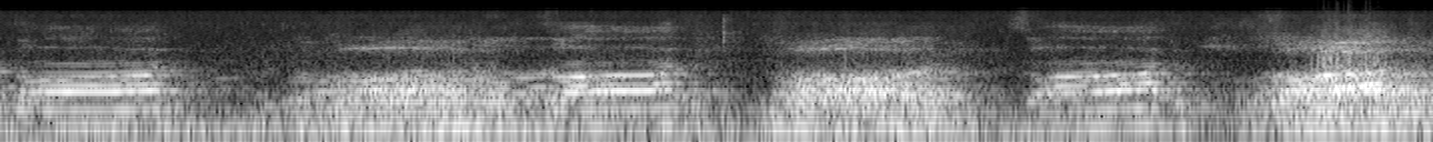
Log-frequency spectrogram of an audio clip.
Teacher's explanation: آپ نے پچھلی داڑھوں کی جڑ سے ٹچ کرنا ہے. تو یہاں سے نکلے گا ضاد ضاد ضاد.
